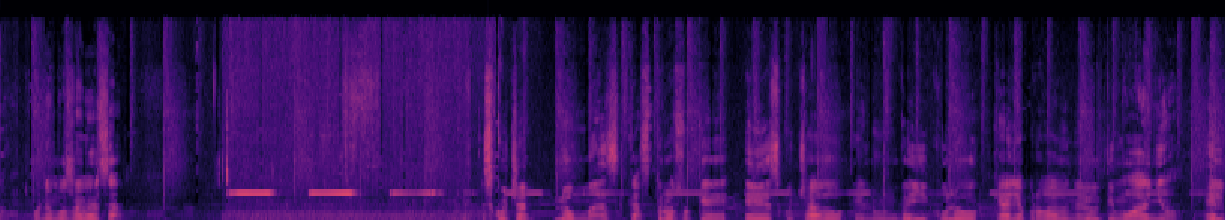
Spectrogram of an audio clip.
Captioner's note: beep, beep, beep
